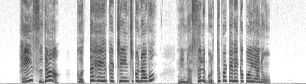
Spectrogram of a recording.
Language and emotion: Telugu, surprised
